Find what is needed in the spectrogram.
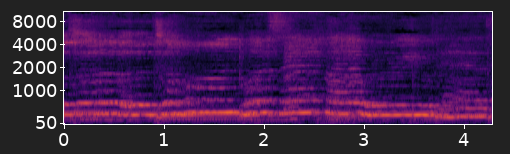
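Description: A young woman singing a country song live over guitar accompaniment, her voice carrying the melody with short breaks between phrases.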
